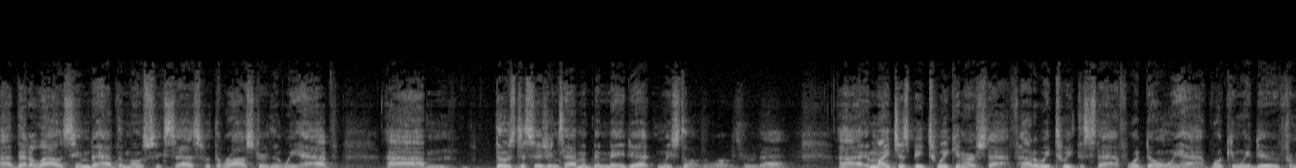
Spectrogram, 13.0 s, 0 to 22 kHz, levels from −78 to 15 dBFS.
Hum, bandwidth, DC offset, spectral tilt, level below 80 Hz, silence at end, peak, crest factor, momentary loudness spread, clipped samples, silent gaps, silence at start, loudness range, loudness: none; 14 kHz; under 0.1%; -4 dB/octave; -50 dBFS; 0 s; -6 dBFS; 18 dB; 10 LU; under 0.1%; none; 0 s; 2 LU; -23 LUFS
